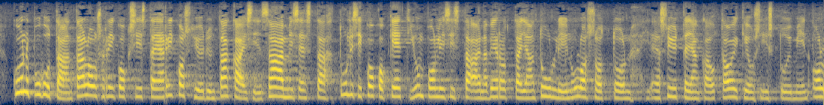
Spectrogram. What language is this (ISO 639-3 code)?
fin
